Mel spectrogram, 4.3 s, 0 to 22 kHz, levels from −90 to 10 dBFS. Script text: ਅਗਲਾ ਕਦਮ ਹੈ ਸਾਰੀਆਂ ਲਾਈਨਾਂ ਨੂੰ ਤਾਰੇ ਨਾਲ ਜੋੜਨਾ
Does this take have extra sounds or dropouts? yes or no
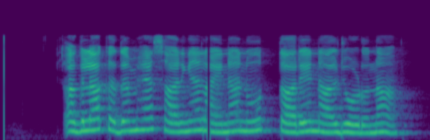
yes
